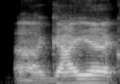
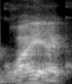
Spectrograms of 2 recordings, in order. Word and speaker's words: guaiac: Notes on this are going to be ginger, bitter orange, black pepper, guaiac or guaiac wood. Both are acceptable pronunciations.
